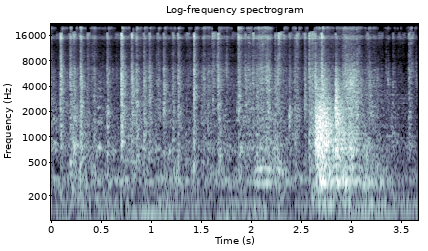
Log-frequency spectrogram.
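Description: Pigeons cooing in a breeder's loft of big-breed birds, soft repeated coos near at hand over a steady murmur of background noise, with one louder burst of calls toward the end.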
